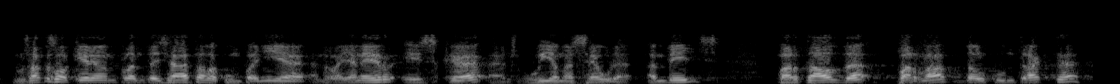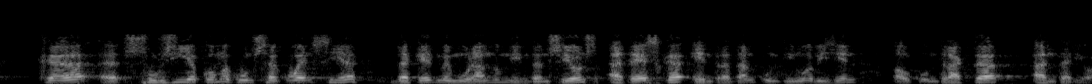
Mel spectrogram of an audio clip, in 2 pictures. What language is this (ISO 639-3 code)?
cat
